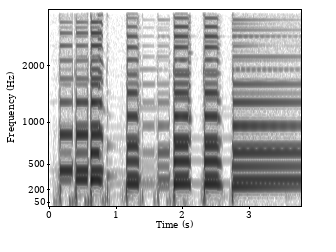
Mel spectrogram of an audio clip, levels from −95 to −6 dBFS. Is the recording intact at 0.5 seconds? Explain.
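Yes, the sound is intact at 0.5 seconds; it comes through the WebRTC call path as that narrowband route normally passes it, with nothing above 4 kHz.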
